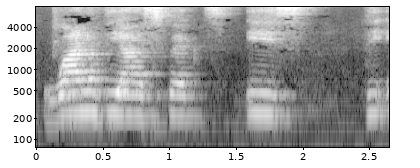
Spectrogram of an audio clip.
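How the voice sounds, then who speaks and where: There is audible room echo as a woman with a fairly high pitch speaks very slowly in a somewhat breathy voice. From Argentina. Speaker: church leader giving testimony. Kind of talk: testimony.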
